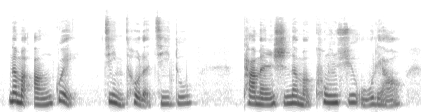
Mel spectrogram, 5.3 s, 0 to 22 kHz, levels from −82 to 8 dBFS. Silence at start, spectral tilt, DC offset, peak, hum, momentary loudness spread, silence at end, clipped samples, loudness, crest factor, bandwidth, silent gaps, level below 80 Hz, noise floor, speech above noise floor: 0.1 s; -4.5 dB/octave; under 0.1%; -10 dBFS; none; 12 LU; 0.25 s; under 0.1%; -30 LUFS; 20 dB; 13 kHz; none; under -90 dBFS; -65 dBFS; 35 dB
